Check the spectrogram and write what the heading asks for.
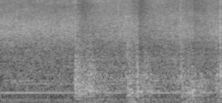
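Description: Flour-tortilla burritos sizzling on a hot flat-top griddle as they are set down and pressed onto the plate, over a steady hum.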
